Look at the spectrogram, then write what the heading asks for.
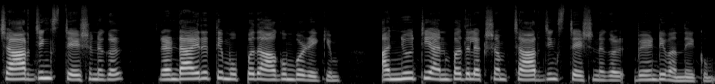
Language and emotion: Malayalam, neutral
